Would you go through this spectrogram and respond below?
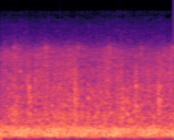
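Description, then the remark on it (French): An early steam-powered car rolls past with a loud, steady hissing rumble, broken by faint, evenly spaced clanks and chuffs from its machinery. No one speaks. “J'avais jamais vu une voiture qui avance sans chevaux. C'est la vapeur, fiston.”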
